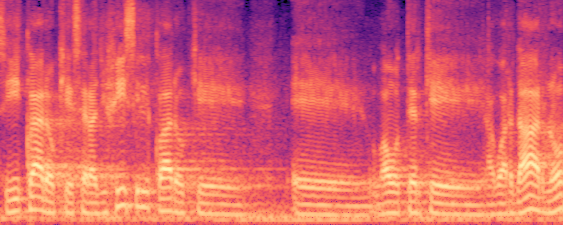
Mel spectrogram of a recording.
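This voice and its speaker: A man with a Portuguese accent talks very slowly with lively intonation, amid noticeable background noise and audible room echo. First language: Portuguese (speaking Spanish). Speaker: journalist and union leader. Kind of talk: interview.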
